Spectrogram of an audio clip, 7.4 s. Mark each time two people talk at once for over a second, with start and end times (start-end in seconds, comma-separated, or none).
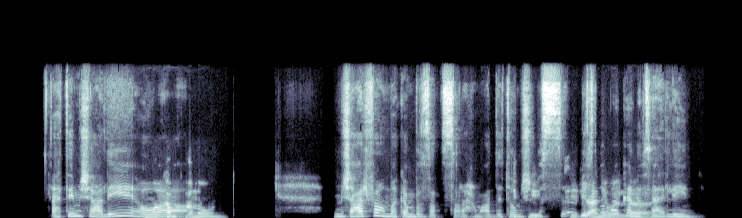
5.1-6.6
